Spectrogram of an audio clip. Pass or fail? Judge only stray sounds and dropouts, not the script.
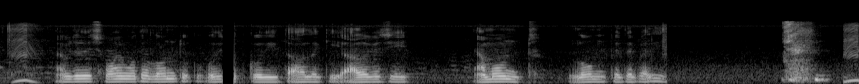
fail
